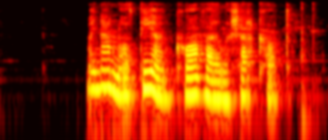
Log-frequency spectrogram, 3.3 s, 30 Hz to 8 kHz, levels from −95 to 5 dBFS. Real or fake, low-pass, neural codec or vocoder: real; 7.2 kHz; none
